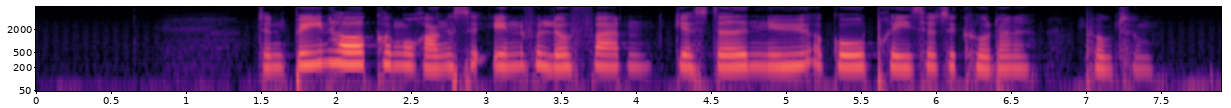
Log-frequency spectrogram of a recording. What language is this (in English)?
Danish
